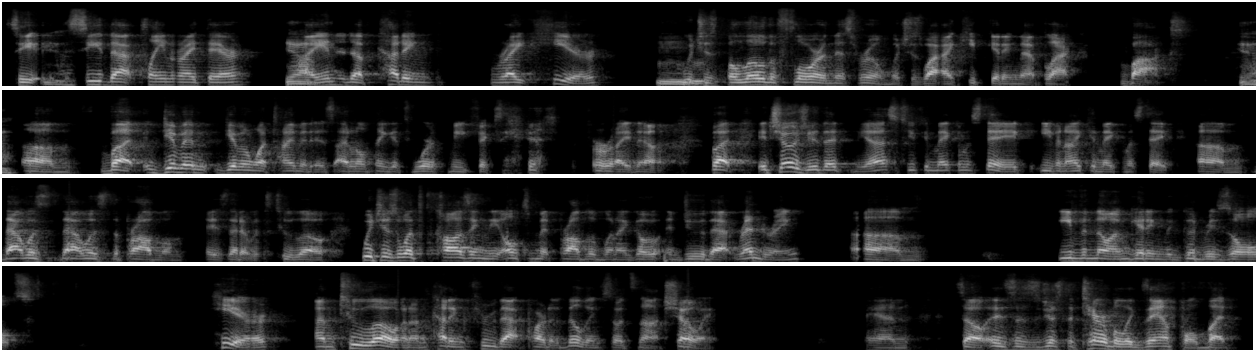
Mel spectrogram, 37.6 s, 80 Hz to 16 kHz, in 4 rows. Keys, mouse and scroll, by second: 2.4-3.4 scroll, 3.6-4.0 scroll, 6.0 F15, 7.1 scroll, 9.5 scroll, 10.0-10.3 scroll, 16.3-17.3 scroll, 17.3 scroll, 18.2 scroll, 19.9-20.4 scroll, 29.1-33.9 drag.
